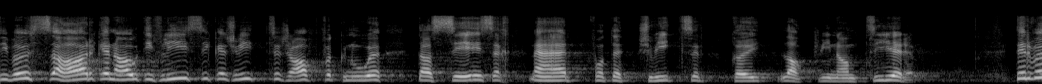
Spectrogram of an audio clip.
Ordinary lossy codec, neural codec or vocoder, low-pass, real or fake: none; vocoder, 22.05 kHz, 80 mel bands, WaveNeXt; 9.9 kHz; fake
